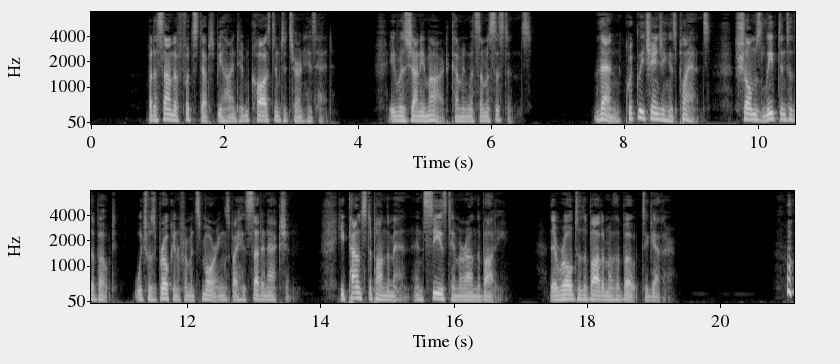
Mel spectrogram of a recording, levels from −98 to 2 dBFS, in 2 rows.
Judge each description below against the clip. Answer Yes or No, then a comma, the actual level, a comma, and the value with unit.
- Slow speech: No, average, 170 wpm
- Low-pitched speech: Yes, low, 110 Hz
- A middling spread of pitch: Yes, average, 3.3 semitones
